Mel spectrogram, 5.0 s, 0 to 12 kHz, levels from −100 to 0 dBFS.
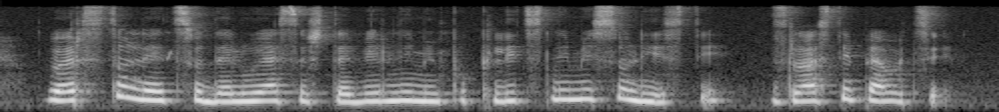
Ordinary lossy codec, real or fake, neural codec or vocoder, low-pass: none; real; none; 9.9 kHz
